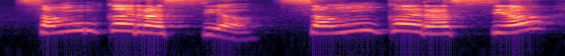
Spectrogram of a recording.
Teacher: स च्या वरचा अनुस्वार पुढे क असल्यामुळे न उच्चारण होतो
